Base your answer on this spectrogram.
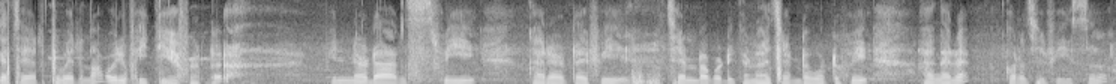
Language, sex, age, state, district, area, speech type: Malayalam, female, 30-45, Kerala, Idukki, rural, spontaneous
